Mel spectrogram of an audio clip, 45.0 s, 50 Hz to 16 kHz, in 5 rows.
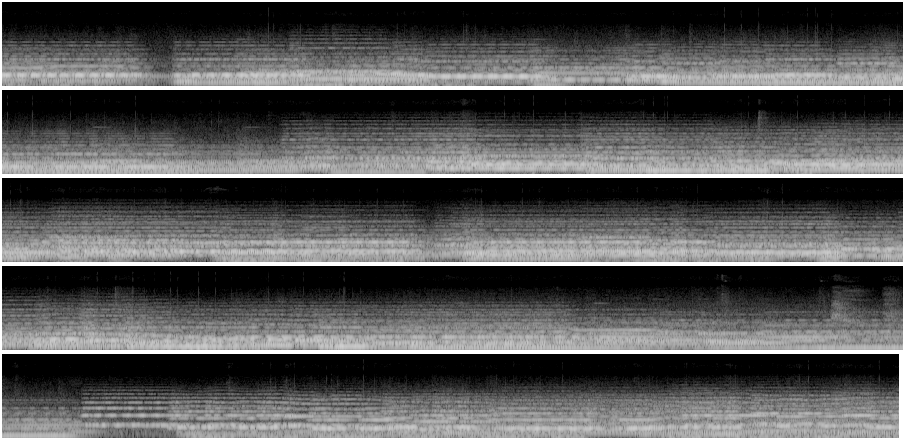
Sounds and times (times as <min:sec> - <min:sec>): Electronic organ: 0:00.0 - 0:45.0.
